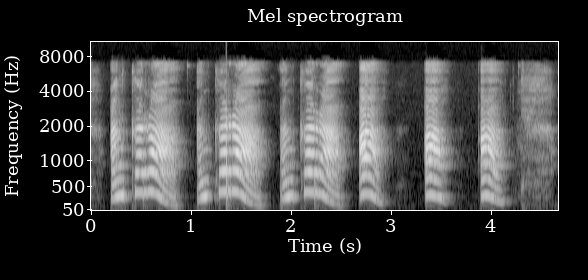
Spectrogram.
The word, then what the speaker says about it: Ankara: So it comes in an unstressed position, while in the second position it comes with a small bar which indicates the stressed syllable and the stressed vowel, which is a bit longer than the unstressed one.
